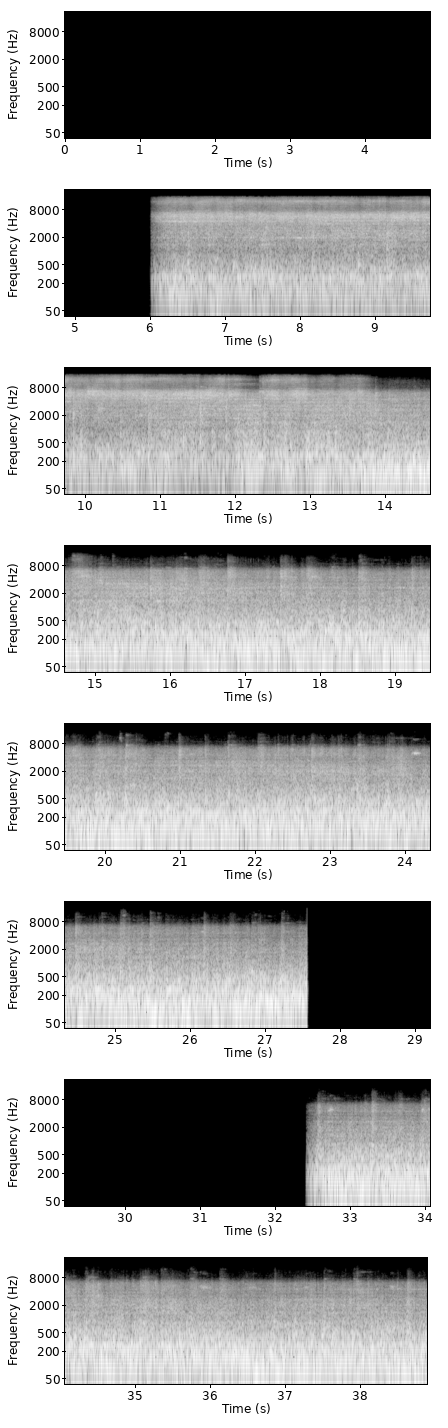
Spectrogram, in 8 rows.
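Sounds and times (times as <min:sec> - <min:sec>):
train rumble: 0:06.0 - 0:27.6, 0:32.4 - 0:38.9.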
